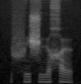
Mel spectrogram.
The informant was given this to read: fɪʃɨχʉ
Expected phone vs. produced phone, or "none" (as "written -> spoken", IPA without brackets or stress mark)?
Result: ʉ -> ə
